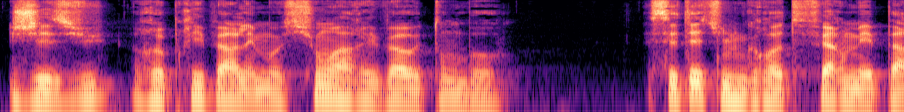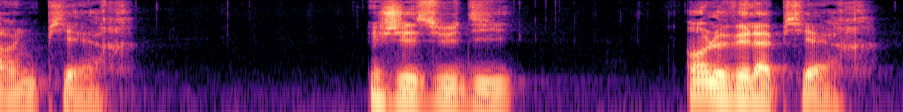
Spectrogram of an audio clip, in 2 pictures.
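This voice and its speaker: A man reading a Gospel passage aloud in a measured, even way. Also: fairly low pitch. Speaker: Bible reader. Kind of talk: scripted Bible reading.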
